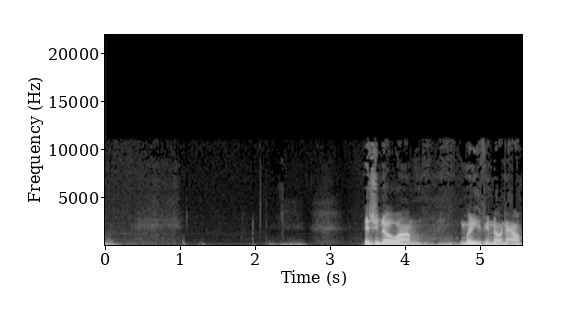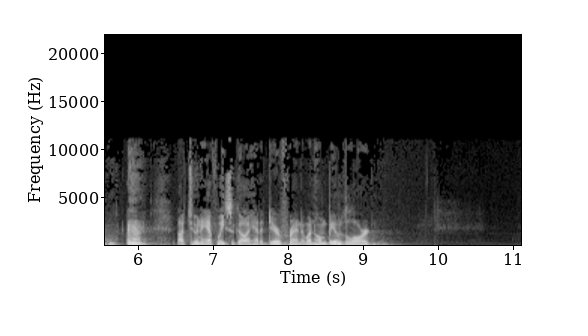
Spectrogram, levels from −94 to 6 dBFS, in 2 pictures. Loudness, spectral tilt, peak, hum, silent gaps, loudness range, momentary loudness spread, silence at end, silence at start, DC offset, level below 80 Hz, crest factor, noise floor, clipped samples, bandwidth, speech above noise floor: -19 LUFS; -7 dB/octave; -2 dBFS; none; none; 3 LU; 13 LU; 1.8 s; 0 s; under 0.1%; -44 dBFS; 20 dB; -69 dBFS; under 0.1%; 11.5 kHz; 51 dB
